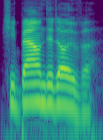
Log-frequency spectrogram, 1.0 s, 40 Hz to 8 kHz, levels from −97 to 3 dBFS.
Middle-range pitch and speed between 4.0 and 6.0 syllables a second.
Yes: medium, 145 Hz; 5.5 syllables/s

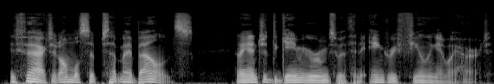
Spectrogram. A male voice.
Yes: male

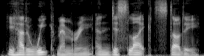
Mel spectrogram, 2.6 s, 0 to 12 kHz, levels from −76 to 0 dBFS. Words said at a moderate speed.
Yes: average, 190 wpm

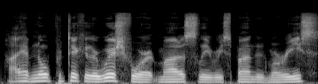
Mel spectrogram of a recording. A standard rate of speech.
Yes: average, 190 wpm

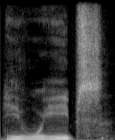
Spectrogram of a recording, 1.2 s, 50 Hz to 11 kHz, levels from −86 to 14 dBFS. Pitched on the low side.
Yes: very low, 85 Hz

